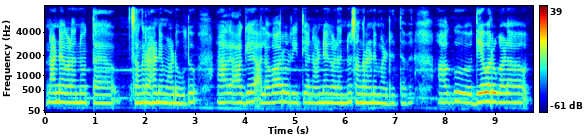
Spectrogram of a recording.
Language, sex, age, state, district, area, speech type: Kannada, female, 18-30, Karnataka, Chitradurga, rural, spontaneous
